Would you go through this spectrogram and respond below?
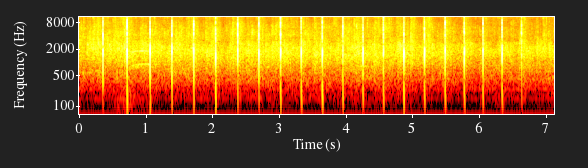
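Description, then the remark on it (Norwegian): Audience applause for the worship singers, in a steady, even rhythm: sharp claps land about three per second for several seconds over a soft, constant wash of background noise, with no one speaking. “Jag tror kanske vi kan ge en applaus till lovsångarna på den platsen.”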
